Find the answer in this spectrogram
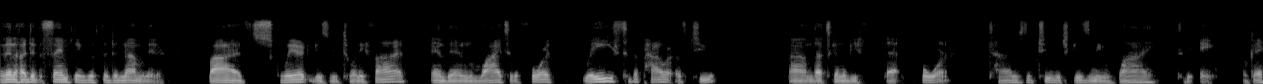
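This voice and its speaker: Over a quiet background and in a dry, close sound with no echo, a man with a very deep, low pitch and a dark, mellow tone moves at a fairly quick pace, using ordinary pitch variation and long, frequent pauses. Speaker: math teacher. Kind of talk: tutorial. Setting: recorded video lesson. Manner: fast.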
